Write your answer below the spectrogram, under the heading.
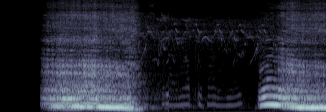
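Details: Large Asiatic lion roaring on a road outside the forest in Gir National Park, India: two loud, deep, drawn-out roars with falling pitch, separated by a quieter stretch of low grunting sounds.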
